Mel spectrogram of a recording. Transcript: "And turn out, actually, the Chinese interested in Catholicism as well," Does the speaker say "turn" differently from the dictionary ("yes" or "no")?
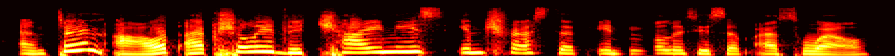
no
